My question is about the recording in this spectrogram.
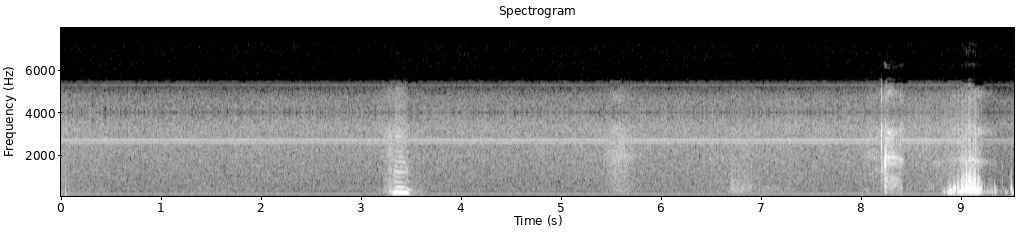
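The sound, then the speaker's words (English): A few short, sharp coughs break out at irregular intervals, the last pair louder and close together, over a steady low electrical hum with no talking. “I'm taking in the kindness of that cough”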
